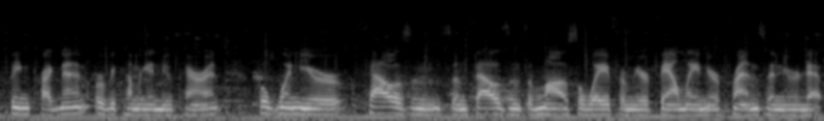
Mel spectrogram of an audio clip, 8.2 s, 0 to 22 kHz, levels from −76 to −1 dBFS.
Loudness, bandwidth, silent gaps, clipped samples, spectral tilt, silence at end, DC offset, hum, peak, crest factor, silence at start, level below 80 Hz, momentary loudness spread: -28 LUFS; 13.5 kHz; none; under 0.1%; -7 dB/octave; 0 s; under 0.1%; none; -14 dBFS; 14 dB; 0 s; -46 dBFS; 5 LU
